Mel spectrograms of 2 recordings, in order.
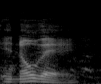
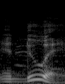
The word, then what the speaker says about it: Inoue: It'll be Inove. Sorry, Indue is the correct way to say it.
